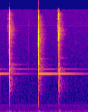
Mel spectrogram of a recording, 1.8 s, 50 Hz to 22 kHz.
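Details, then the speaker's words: Mobility scooter 24 V electromagnetic brake with disengaging lever, bench tested: four crisp clicks about two-thirds of a second apart as the brake micro switch snaps on and off, popping out correctly on freewheel. "can hear it clicking on and off it is important that is a freewheel so that we switch pops out"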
